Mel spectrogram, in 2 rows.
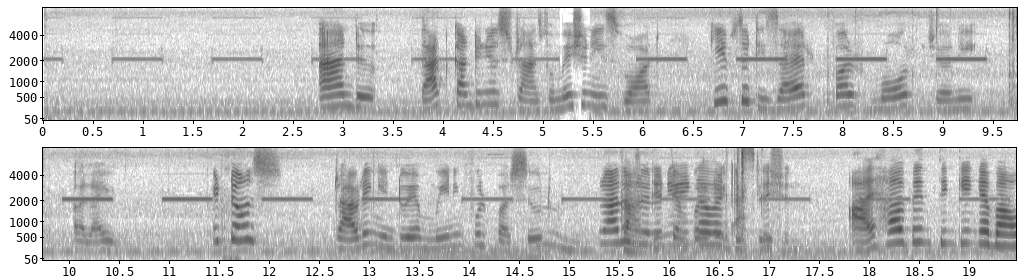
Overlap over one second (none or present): present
